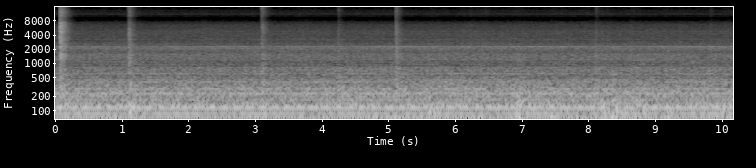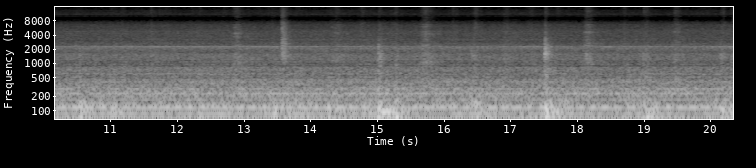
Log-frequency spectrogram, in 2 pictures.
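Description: Steady low machine hum with a faint high whine over it, like room air-conditioning or gym equipment running. A few light knocks and taps come through it, with some duller thumps in the second half.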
